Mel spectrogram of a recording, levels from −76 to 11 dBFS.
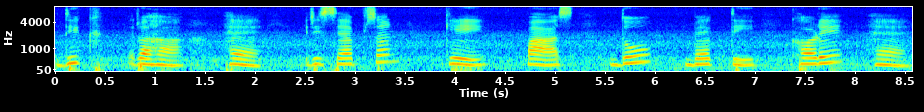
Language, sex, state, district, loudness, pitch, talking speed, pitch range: Hindi, female, Bihar, West Champaran, -18 LUFS, 225 Hz, 70 wpm, 205-240 Hz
